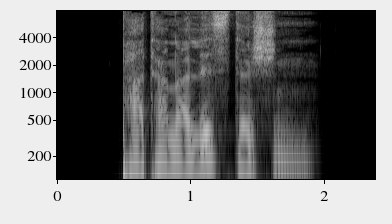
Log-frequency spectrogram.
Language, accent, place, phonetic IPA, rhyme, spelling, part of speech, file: German, Germany, Berlin, [patɛʁnaˈlɪstɪʃn̩], -ɪstɪʃn̩, paternalistischen, adjective, De-paternalistischen.ogg
- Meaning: inflection of paternalistisch: 1. strong genitive masculine/neuter singular 2. weak/mixed genitive/dative all-gender singular 3. strong/weak/mixed accusative masculine singular 4. strong dative plural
